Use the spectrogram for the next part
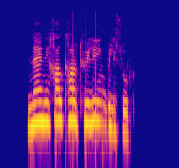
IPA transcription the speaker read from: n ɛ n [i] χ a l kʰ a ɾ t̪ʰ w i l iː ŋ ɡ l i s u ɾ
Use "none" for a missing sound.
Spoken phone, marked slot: i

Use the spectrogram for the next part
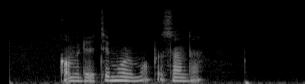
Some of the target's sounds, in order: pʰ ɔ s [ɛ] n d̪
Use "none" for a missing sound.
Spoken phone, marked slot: œ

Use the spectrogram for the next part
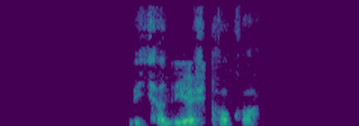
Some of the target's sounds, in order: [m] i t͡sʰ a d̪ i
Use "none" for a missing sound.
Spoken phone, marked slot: b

